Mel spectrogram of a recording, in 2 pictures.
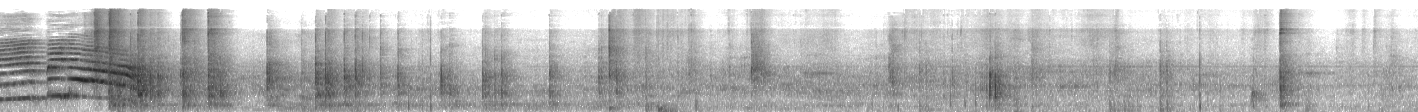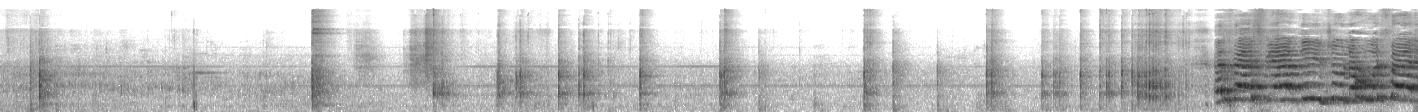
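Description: Two Beyblade spinning tops spinning in a plastic basin: a low steady whirr broken by many scattered sharp clacks as they strike each other and the basin wall. Children's voices shout at the launch and again near the end.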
